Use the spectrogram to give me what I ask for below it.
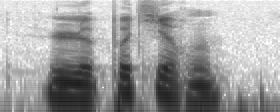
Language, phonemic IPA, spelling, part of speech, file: French, /pɔ.ti.ʁɔ̃/, potiron, noun, Fr-potiron.ogg
- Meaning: 1. pumpkin 2. winter squash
